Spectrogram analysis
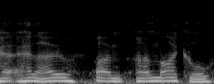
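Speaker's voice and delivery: unconfident voice, without gruffness. Repeating a greeting after a coach who wants the gruff taken out; unconfident voice. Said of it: "Unconfident, yeah?".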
